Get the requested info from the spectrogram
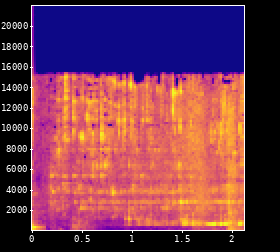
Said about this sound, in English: you've just poured us some wine. What are we drinking? We're drinking Matassa Blossom.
